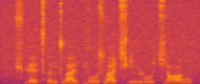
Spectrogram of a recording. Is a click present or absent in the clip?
absent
